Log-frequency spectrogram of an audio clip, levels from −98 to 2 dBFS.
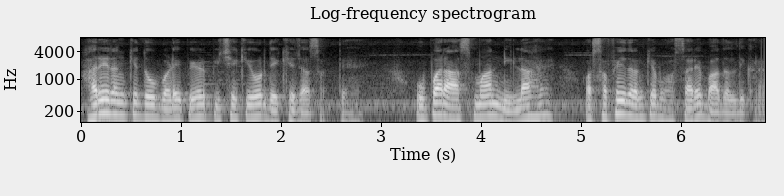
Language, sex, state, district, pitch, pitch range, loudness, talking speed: Hindi, male, Chhattisgarh, Bastar, 140 Hz, 120-145 Hz, -20 LUFS, 235 wpm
